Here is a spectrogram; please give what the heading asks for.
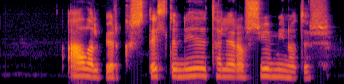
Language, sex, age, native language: Icelandic, female, 30-39, Icelandic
